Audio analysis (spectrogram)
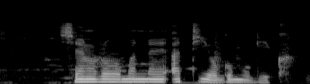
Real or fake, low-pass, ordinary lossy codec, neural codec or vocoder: real; 7.2 kHz; none; none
